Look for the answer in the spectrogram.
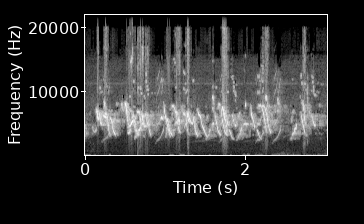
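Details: Noisy saffron finches gathered at a feeder give quick bursts of bright, high chirps, roughly two notes a second blending into a continuous twitter, with light low bumps at the end.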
